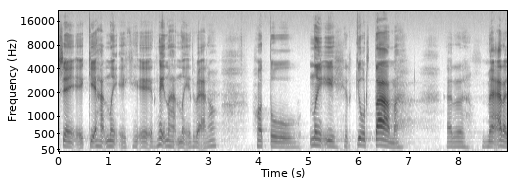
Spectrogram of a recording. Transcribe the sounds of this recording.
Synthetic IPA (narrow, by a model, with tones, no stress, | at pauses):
ʃẽ˧˨ḛ˨kje˨ʔɦa˧ʔnĩː˧˨˧e˧˨ɾŋĩ˦ʔnã˧ha̰˧ʔnĩː˧˨ʔɾbɛ̰˨ɾhõ˦ | hõ˧t̪u˨nĩ˦˧ʔi˧ɾkju˦˨ɾt̪aː˦˨nã˨ | ɾ | m̥æ̰̃ː˨ʔɾa˧˨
